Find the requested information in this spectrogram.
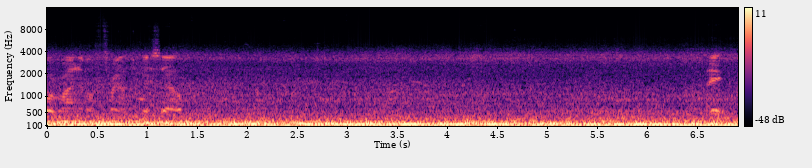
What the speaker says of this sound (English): I'm just going to drive around at my 300 SL.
